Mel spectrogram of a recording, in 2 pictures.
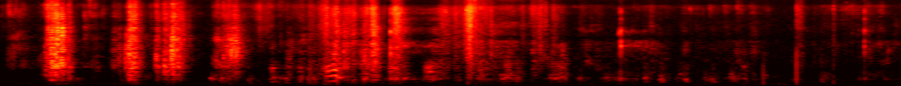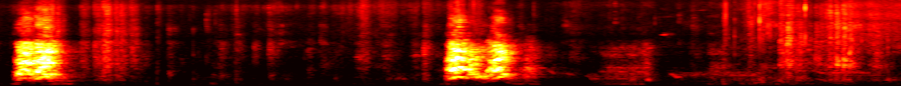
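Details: Kangal dog at a Kangal breeding farm: two loud, short, harsh bark bursts about four seconds apart, with quieter scattered rustling and knocking sounds between them.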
